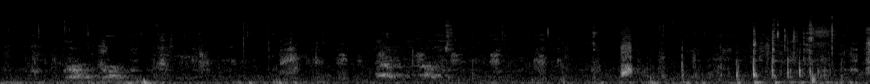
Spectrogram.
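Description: A dog making a few short whining sounds, with light clicks and scuffs in between.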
